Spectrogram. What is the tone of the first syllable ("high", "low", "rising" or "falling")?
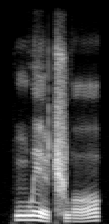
falling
